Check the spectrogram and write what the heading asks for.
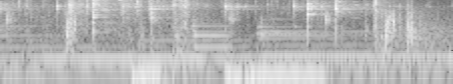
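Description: Background music, over keys clinking and jingling as a key is worked in a door lock, with a series of sharp metallic clicks.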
